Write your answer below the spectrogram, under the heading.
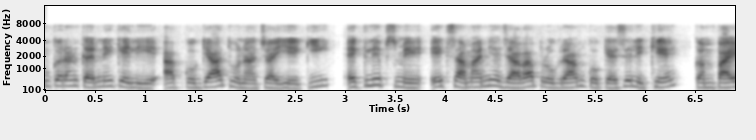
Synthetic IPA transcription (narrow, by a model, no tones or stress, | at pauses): ukəɾəɽ̃kɐɾnekelieʔaːp̚koɡjaːt̪ɦoːnat͡ʃaːɦieki | eklɪpsmẽeːksaːmaːnjəd͡ʒaːʋapɾoːɡɾaːmkokɛːs̬elɪkʰẽkɐ̃mpaːɪ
